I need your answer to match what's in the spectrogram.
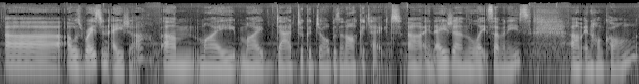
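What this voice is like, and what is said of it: Australian accent. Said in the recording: “I have an Australian accent, but it's a little bit of a it's a bit of a ruse.”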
